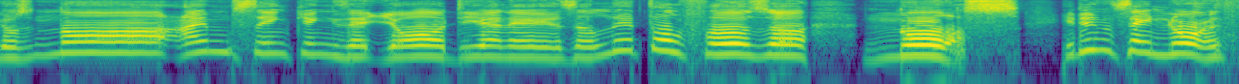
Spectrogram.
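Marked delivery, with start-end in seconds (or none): 0.2-5.1 slow put-on German accent. Retelling a doctor's reply during a checkup, imitating a German accent. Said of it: "he looks at me with that accent".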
